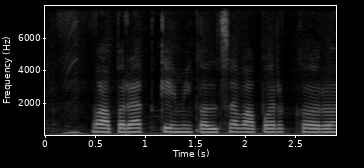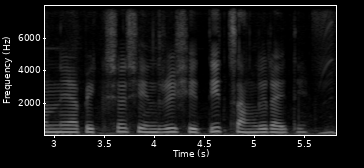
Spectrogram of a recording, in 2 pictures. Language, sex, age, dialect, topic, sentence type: Marathi, female, 25-30, Varhadi, agriculture, statement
